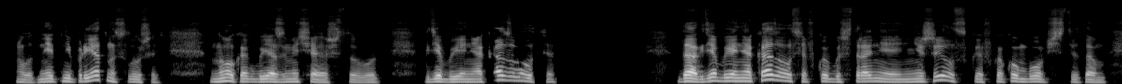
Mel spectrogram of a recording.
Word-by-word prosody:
Вот, 110 -3 -5
мне 130 +3 0
это 135 - -6
неприятно 150 - 0
слушать, 115 -4 -8 0.4
но 145 +4 +2
как 135 -2 0
бы 125 +1 -1
я 130 - +6
замечаю, 120 -3 -1
что 110 +1 -7
вот 105 -2 -5 0.4
где 135 +4 +2
бы 120 +1 0
я 125 -1 +1
ни 120 - -2
оказывался 150 - -1 1.2
Да, 140 0 +9
где 145 +8 +3
бы 155 -2 -1
я 155 - +5
ни 150 - +1
оказывался, 160 -3 +3
в - - -12
какой 145 - 0
бы 125 -1 -5
стране 140 -1 0
я 115 - -2
ни 125 +3 -2
жил, 175 - -1
с - - -13
в 120 -3 -7
каком 130 0 -1
бы 130 - -1
обществе 115 -3 -4
там 105 -1 -3
130 Hz, 190 wpm, -23 LUFS, 115-145 Hz, 1.2 s, Да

